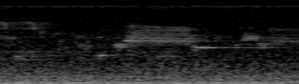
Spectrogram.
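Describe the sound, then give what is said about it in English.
Faint bird chirps and short whistled calls ring out a few times over a steady low outdoor rumble in Florida, in air cooled after rain, with no one talking. “And you can hear birds.”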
